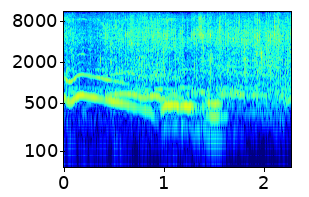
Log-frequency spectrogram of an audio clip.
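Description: Audience applauding, with a voice calling out a long falling cry at the start and other voices over the clapping.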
